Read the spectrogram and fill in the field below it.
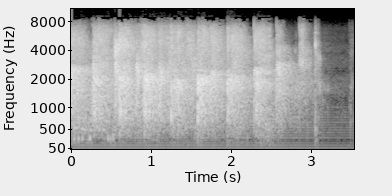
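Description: A round of applause from a group, dense overlapping claps holding steady for about three seconds before thinning to a few scattered claps and fading out.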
